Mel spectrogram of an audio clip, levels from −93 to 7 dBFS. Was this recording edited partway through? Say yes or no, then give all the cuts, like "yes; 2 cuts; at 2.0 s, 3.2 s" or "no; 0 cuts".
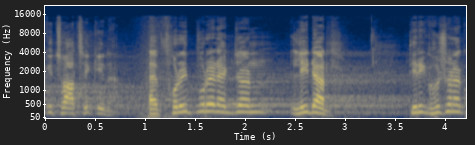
yes; 1 cut; at 1.1 s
